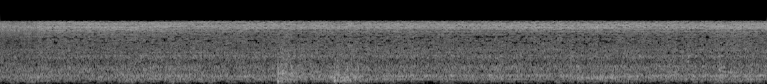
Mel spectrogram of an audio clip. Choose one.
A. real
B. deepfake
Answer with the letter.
A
